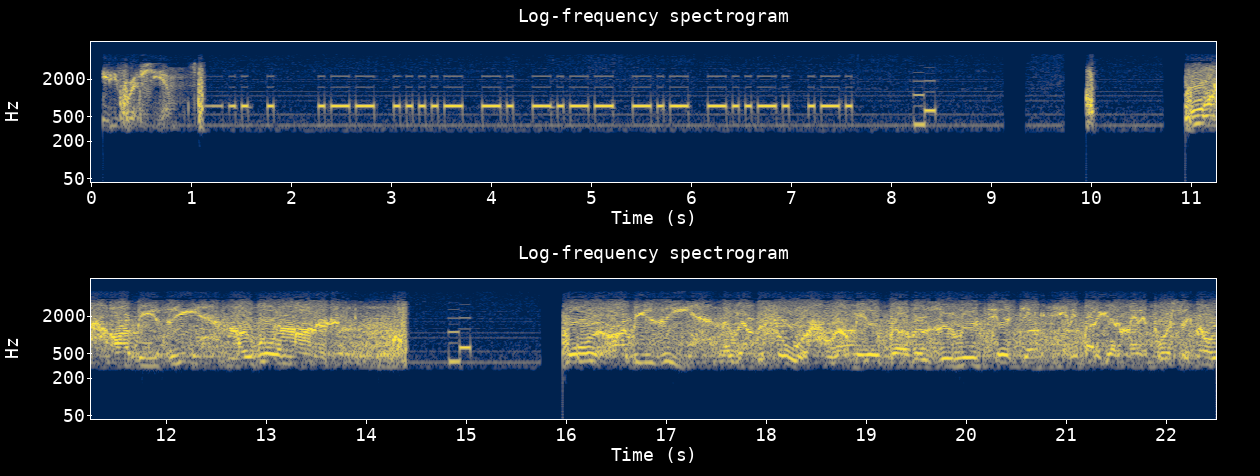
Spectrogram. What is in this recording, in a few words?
qso rec simplex logic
